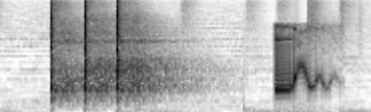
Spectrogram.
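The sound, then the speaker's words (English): Three sharp, ringing gavel bangs in quick succession fade out, then a loud cartoon boing springs up with a wobbling, bouncing pitch. No one speaks. “You're going to need the gavel bang. How about a gavel bang into a boner?”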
